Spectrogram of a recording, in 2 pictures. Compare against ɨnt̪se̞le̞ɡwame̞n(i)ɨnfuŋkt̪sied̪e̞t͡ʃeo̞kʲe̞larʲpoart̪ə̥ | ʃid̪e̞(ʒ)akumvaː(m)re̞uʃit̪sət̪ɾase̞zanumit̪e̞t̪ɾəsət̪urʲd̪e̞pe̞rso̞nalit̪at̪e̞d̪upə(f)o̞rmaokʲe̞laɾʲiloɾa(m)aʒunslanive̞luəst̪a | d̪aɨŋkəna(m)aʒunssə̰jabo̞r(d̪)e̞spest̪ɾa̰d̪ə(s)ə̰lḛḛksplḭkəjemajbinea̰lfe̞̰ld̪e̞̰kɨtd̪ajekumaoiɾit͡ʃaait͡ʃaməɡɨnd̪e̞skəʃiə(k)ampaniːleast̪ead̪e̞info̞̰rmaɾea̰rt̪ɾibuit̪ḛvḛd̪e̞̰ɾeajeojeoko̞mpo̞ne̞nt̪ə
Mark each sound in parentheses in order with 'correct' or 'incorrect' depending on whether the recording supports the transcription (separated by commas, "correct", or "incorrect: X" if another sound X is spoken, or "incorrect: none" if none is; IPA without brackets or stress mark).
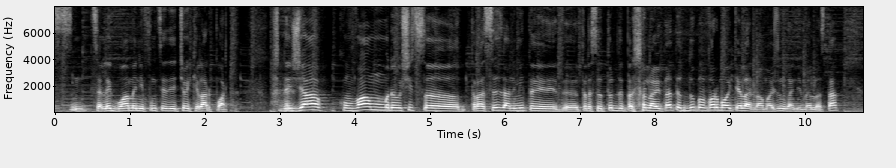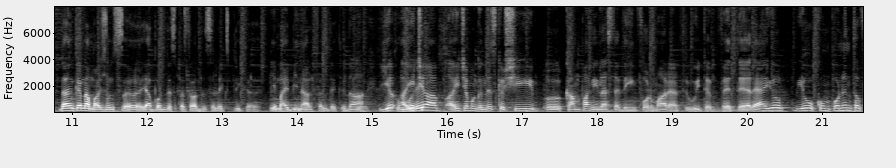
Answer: correct, correct, correct, correct, correct, correct, correct, correct, correct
